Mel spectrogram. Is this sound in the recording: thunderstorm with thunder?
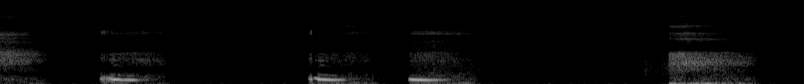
no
